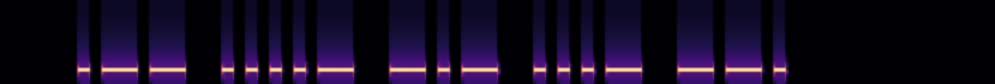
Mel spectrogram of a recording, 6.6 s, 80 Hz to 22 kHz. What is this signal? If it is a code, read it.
Morse code, heard as a keyed tone, about 15 wpm, 700 Hz. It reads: W4KVG
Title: USA Call Signs - 4x Character Spacing - 15wpm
